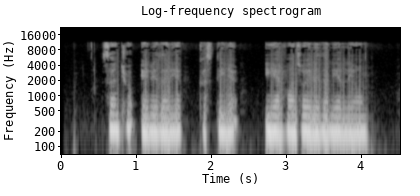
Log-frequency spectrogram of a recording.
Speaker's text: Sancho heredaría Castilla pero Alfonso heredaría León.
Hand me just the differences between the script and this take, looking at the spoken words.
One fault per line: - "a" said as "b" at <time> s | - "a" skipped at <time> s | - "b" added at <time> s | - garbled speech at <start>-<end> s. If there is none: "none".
- "pero" said as "y" at 2.7 s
